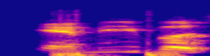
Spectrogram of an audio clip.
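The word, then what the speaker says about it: amoeba: হ্যাঁ, সরি এলগে না, sorry, অ্যামিবা ছিল ওটা। অ্যামিবা তো শুনেছো? অ্যামিবা, অ্যামিবা অ্যামিবা শুনেছো? এটা নেক্সট আছে। হ্যাঁ, অ্যামোইবা বলে ওটাকে, লেখার সময় অ্যামোইবা বলে, বাট প্রোনাউন্সিয়েশনটা তোমার অ্যামিবা বলে, AMOE BA, ঠিক আছে?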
